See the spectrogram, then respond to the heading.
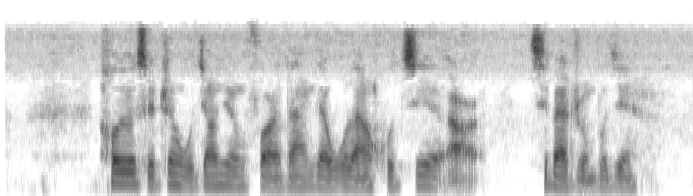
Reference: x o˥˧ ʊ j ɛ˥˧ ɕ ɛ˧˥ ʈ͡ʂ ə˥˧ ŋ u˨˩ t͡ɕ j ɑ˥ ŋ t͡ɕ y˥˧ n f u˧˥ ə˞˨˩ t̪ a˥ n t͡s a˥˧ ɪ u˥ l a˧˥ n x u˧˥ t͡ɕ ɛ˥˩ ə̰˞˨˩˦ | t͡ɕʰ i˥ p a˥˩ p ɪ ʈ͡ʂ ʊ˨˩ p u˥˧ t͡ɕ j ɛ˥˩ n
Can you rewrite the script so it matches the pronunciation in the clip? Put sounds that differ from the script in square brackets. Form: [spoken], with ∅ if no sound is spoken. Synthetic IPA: x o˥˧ ʊ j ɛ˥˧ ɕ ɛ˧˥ ʈ͡ʂ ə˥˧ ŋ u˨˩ t͡ɕ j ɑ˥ ŋ t͡ɕ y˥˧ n f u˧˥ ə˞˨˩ t̪ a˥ n t͡s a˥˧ ɪ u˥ l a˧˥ n x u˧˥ t͡ɕ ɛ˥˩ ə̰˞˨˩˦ | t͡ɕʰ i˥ p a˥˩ [∅] ɪ ʈ͡ʂ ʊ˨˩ p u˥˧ t͡ɕ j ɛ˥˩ n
